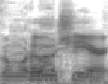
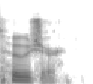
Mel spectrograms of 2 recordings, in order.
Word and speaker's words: Hoosier: And it's not Hozier. It's not Hozier, it's Hoosier. Like, who's your daddy? – Hozier.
